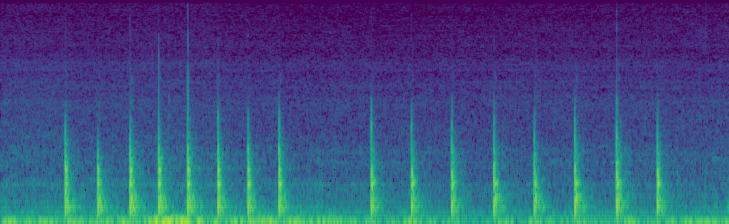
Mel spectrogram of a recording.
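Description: Knuckles rapping on a car door panel treated with sound deadening, about seventeen dull, close knocks in two quick runs with a brief pause between them.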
